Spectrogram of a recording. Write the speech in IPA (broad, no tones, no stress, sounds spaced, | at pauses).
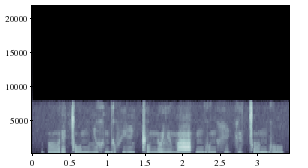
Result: ʔ ɯː ɾ ɪ ǀ uː m ʎ ɯ x n d ɯ f j i ʎ ǁ u n ɵ lʲ ɯ m a | ŋ ɡ u n x i kʲ ɯ ǀ ɯ ŋ ɡ u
